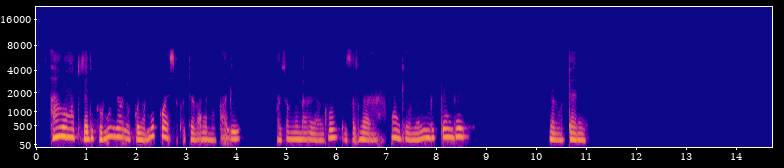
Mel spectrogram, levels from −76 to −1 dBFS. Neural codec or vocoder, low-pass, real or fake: codec, 16 kHz, 1 kbps, FreqCodec, larger model; 7.2 kHz; fake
